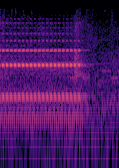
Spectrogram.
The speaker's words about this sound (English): Is that your phone?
